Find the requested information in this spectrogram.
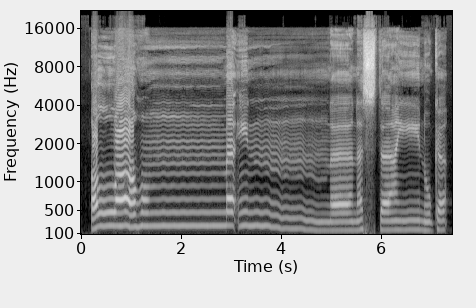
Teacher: لام پہ تشدید ہے، لام موٹا پڑھا جائے گا، ایک الف کے برابر کھینچ کے پڑھا جائے گا، میم پہ غنہ کیا جائے گا، نون پہ غنہ اور ایک الف کے برابر اسے کھینچ کے پڑھا جائے گا۔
